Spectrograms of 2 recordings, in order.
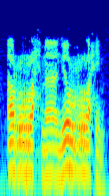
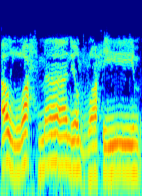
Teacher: You cannot allow the tongue to roll. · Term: No rolling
